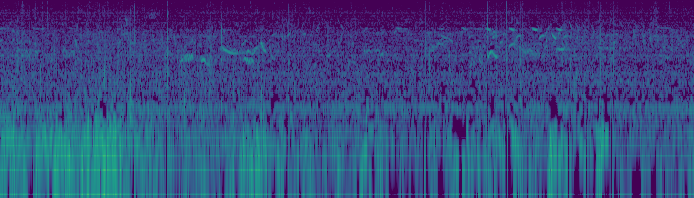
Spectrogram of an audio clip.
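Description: Faint small birds chirping now and then over a low wind rumble.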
